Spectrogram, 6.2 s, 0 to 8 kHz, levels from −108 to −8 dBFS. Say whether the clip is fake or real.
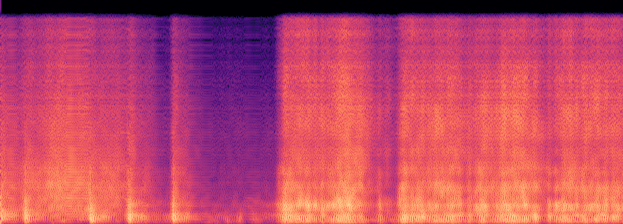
fake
